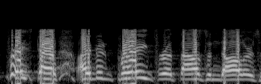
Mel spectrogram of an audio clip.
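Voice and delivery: high, loud shout of praise; acting out an overjoyed wife; jubilant shout. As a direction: shout thanks for an answered prayer. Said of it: "She shouts hallelujah and says".

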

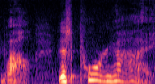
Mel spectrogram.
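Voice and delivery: ordinary talk, nothing marked

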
